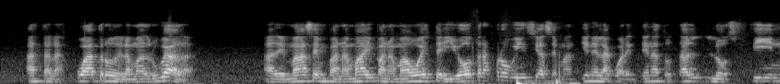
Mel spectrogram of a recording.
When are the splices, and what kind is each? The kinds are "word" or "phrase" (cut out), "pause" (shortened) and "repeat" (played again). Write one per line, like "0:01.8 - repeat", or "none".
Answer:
none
